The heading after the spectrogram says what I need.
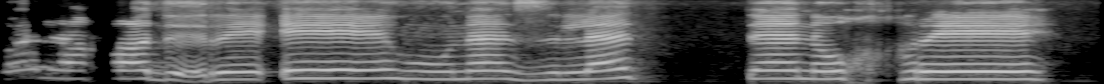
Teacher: رے ہیوی نہیں کریں گے. لائٹ باریک پڑھیں.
